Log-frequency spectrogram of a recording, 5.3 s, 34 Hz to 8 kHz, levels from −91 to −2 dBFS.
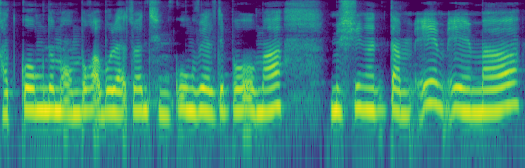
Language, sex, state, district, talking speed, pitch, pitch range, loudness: Mizo, female, Mizoram, Aizawl, 240 wpm, 220 Hz, 215-230 Hz, -14 LUFS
